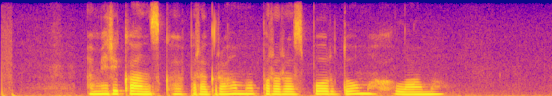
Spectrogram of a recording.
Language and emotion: Russian, neutral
